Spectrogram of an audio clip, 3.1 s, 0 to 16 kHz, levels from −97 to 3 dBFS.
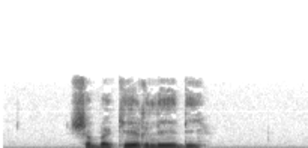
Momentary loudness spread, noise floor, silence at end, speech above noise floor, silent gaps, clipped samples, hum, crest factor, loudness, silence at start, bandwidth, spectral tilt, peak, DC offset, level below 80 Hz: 11 LU; -64 dBFS; 1.05 s; 42 dB; none; under 0.1%; none; 18 dB; -23 LUFS; 0.75 s; 8 kHz; -7 dB/octave; -8 dBFS; under 0.1%; -58 dBFS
